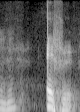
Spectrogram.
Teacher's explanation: En el taíno no existía el sonido que representamos con la letra F. Labiodental fricativo sordo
